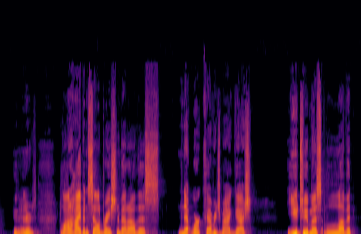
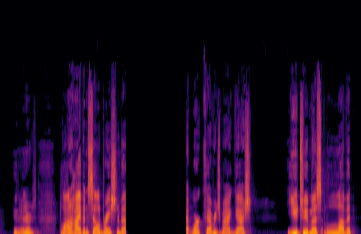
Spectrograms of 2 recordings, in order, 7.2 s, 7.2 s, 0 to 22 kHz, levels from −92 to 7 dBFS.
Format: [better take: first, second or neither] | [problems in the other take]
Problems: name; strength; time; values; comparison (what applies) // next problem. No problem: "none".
first | audio cutting out; at 2.5 s for 1 s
